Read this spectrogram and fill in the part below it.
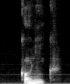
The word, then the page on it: knight: /naɪt/; [naɪt]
